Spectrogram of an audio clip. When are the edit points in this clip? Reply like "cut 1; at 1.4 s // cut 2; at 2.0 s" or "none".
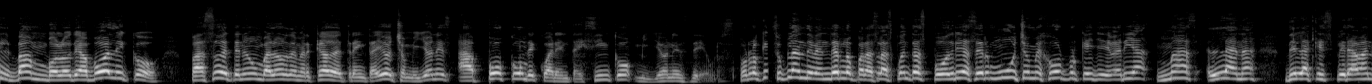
cut 1; at 5.2 s // cut 2; at 7.6 s // cut 3; at 8.8 s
